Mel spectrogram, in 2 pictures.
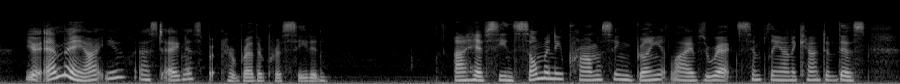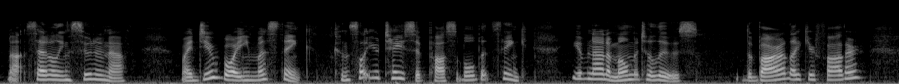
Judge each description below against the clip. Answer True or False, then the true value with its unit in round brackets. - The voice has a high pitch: True (205 Hz)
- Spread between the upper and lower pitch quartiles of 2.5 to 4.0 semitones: True (3.6 semitones)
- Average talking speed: True (175 wpm)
